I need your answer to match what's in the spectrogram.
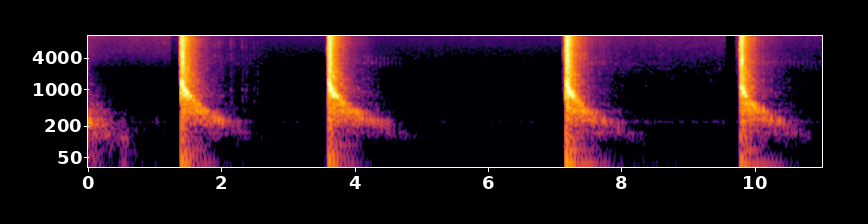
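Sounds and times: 
bungee exercise rope whoosh: 1.4 - 1.8, 9.8 - 10.4.

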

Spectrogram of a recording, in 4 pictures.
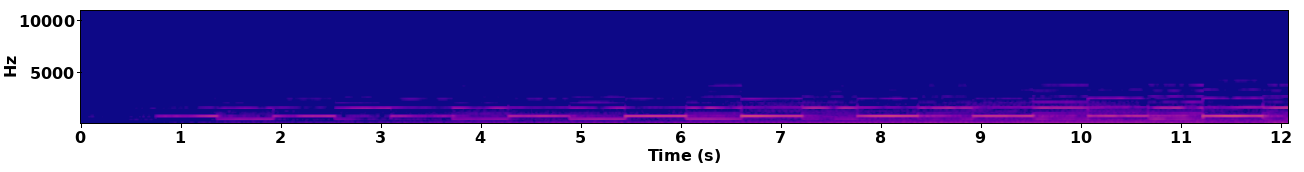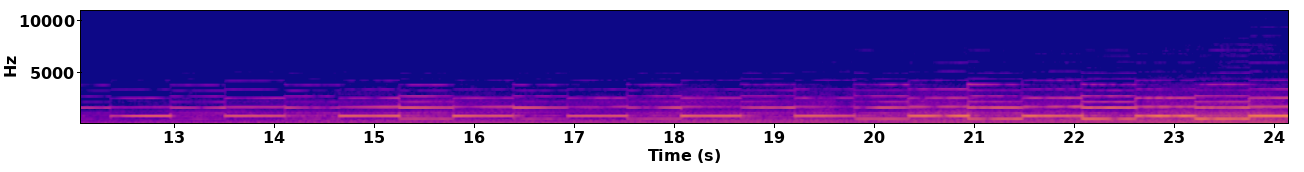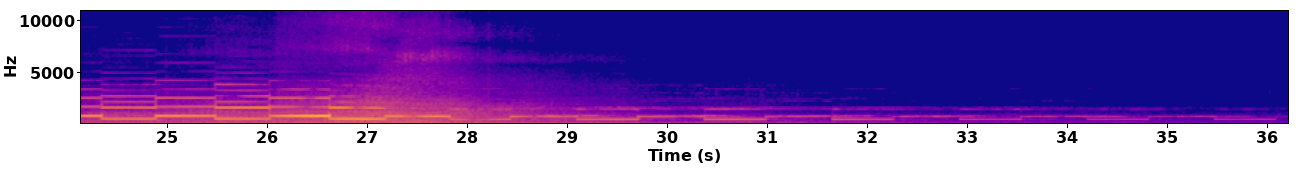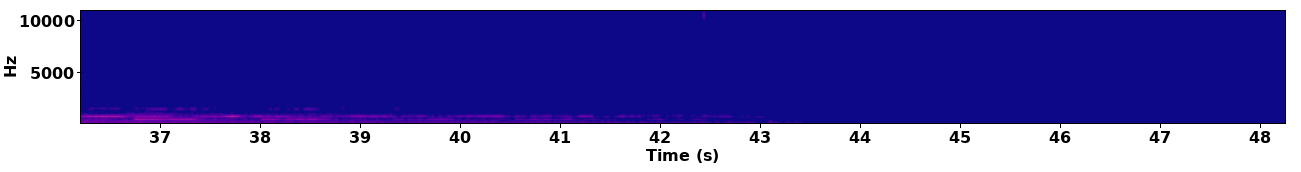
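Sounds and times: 
fire engine passing left to right: 7.7 - 34.8.

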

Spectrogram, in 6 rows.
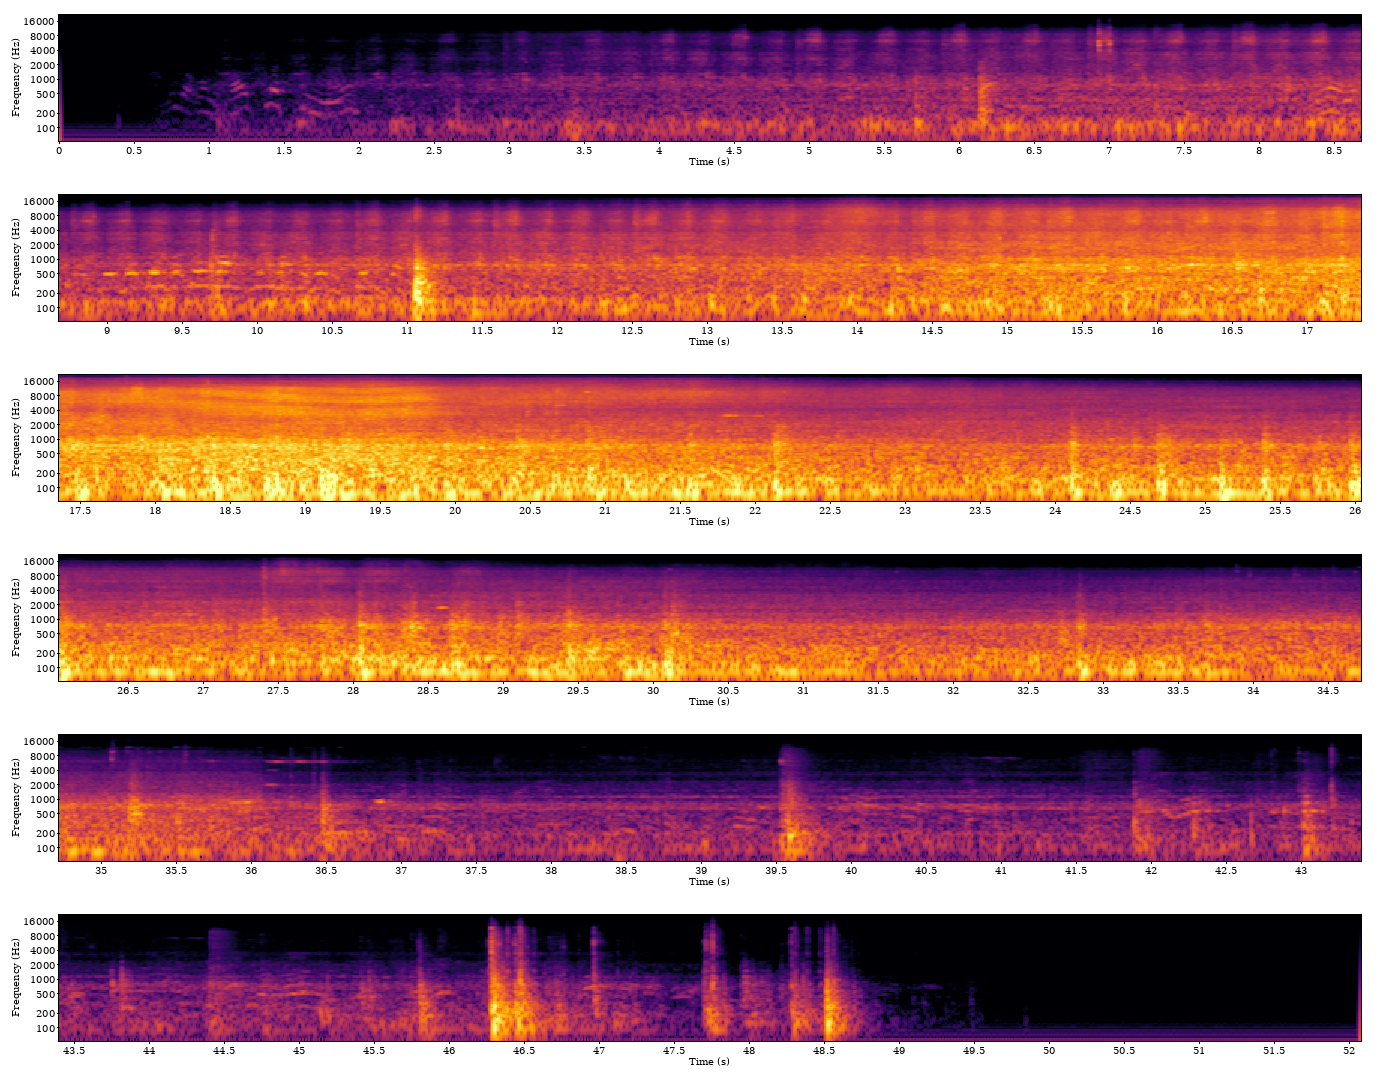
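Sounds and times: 
train arriving: 6.3 - 42.1
left train doors opening: 14.1 - 31.7, 32.6 - 37.0.

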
